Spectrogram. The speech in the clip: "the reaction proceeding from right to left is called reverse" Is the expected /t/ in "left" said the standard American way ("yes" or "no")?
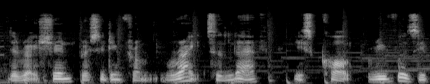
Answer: yes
